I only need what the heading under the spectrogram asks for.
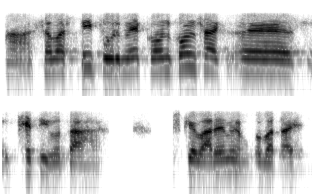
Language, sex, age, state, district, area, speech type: Hindi, male, 60+, Bihar, Samastipur, urban, conversation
